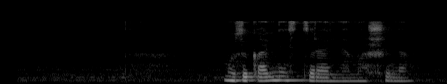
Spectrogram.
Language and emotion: Russian, neutral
